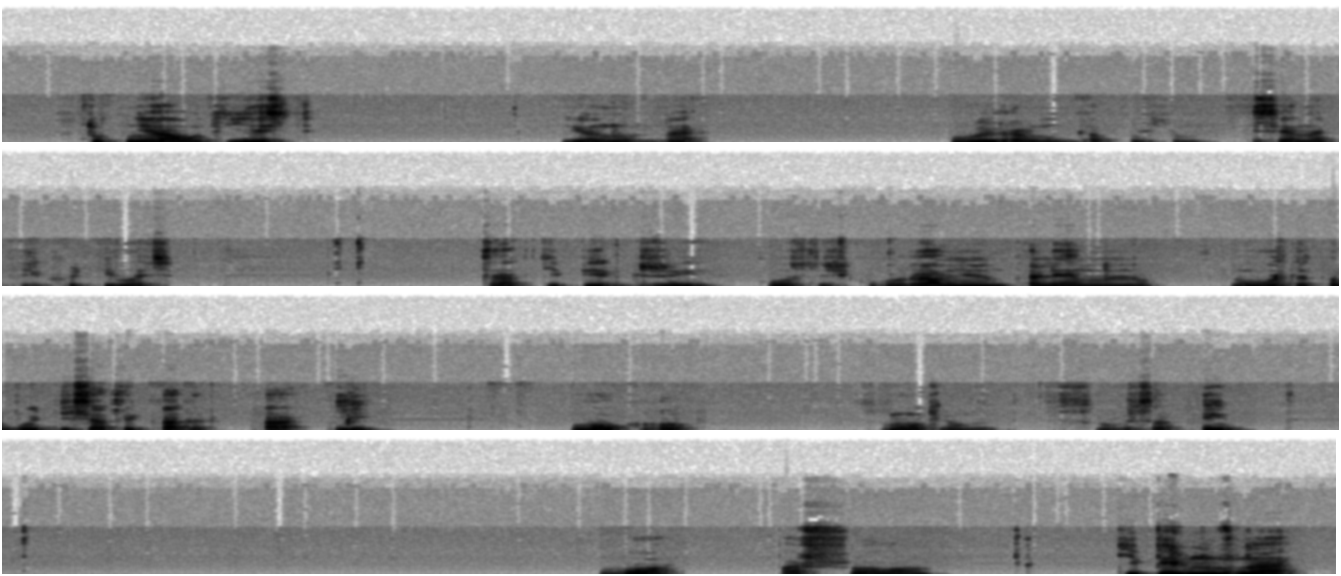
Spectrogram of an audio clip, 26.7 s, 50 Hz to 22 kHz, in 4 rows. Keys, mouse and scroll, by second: 0.4 click, 0.9 middle click, 3.1 r, 7.3 middle click, 8.4 click, 10.3 g, 11.3 middle click, 14.7 i, 17.6-18.4 scroll down 1, 18.6 middle click, 18.6 scroll down 5, 20.3 click, 26.1-26.7 scroll down 3, 26.6-26.7 scroll up 2.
